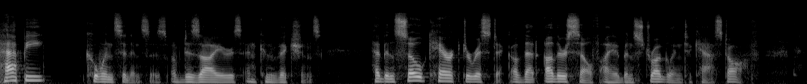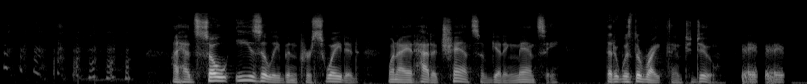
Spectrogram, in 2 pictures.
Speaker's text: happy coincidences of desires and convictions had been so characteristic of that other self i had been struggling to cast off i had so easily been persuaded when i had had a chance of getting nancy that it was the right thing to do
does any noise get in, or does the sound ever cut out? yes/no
yes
